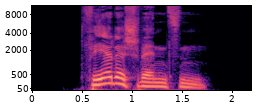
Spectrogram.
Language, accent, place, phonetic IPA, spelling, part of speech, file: German, Germany, Berlin, [ˈp͡feːɐ̯dəˌʃvɛnt͡sn̩], Pferdeschwänzen, noun, De-Pferdeschwänzen.ogg
- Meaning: dative plural of Pferdeschwanz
